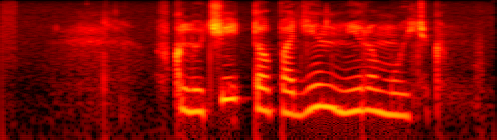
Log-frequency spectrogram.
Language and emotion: Russian, neutral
